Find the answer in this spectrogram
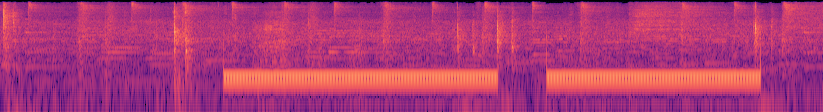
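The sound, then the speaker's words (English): Two long, steady telephone line tones after a caller hung up, each about two seconds, separated by a short gap, loud and clear over a faint background hiss with no one speaking. “No, they hung up.”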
